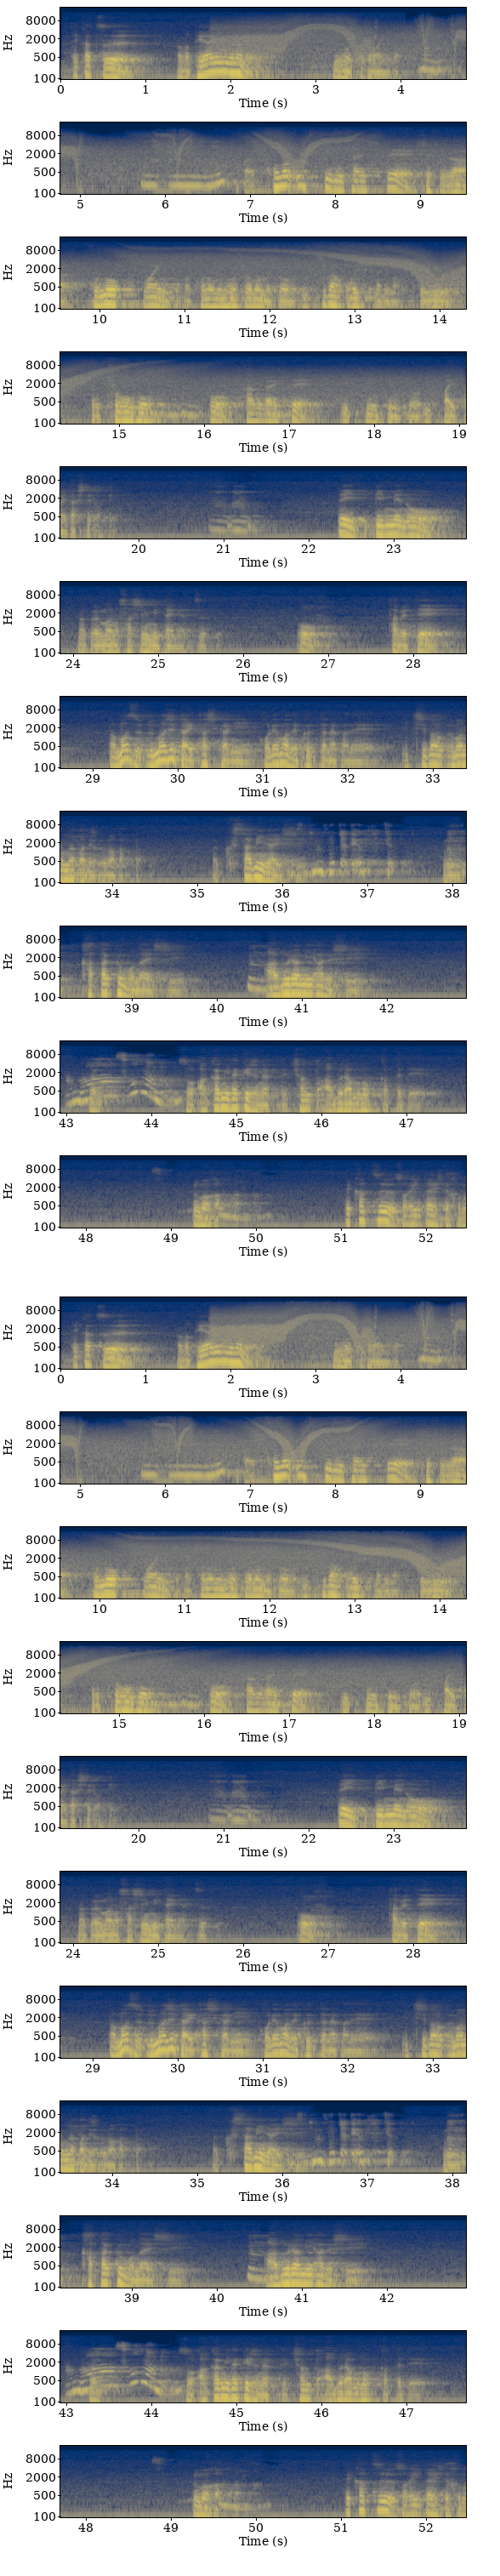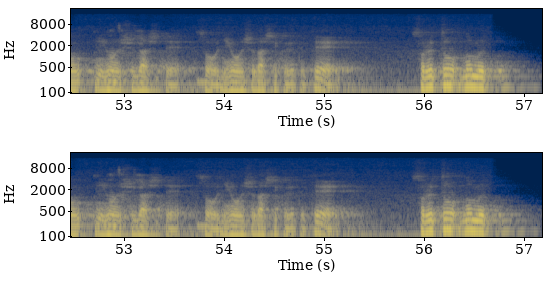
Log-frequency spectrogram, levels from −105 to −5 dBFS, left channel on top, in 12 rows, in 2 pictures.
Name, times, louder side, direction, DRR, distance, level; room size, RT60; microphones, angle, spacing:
voice 1, 0.3-0.9 1.4-2.4 3.2-4.0 6.9-14.2 14.7-15.4 16.1-17.3 17.6-19.6 22.3-23.5 24.1-25.6 26.6-26.9 27.7-28.3 29.2-32.3 32.8-34.1 35.3-36.3 37.9-38.1 38.4-39.6 40.6-41.8 43.3-43.4 44.4-45.4 45.7-47.2 49.3-49.6 51.0-55.1 56.0-56.7, equal, 5° left, 5 dB, 1.0 m, -29 dB
sound 1, 1.7-19.1, right 5 dB, 35° right, 1.2 m, -42 dB
voice 2, 4.2-4.6 5.7-6.7 15.3-16.0 16.7-17.0 18.3-18.6 20.8-21.3 26.8-27.1 29.9-30.2 33.4-33.8 36.1-37.3 37.9-38.2 40.4-40.7 43.0-44.4 49.1-50.2 52.1-52.4 52.7-53.4 53.7-53.8 54.8-55.0 56.1-56.5, equal, 15° right, 4 dB, 2.1 m, -38 dB
28.0 x 25.5 x 7.4 m, 1.1 s
head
